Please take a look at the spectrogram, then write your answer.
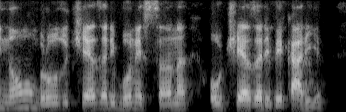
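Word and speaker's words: Cesare Beccaria: ó aí eu até coloquei a pronúncia aqui viu Cesare becaria para você não dar ONB I falar cesárea becara Igual eu falei minha vida inteira o Carara aí Alguns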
